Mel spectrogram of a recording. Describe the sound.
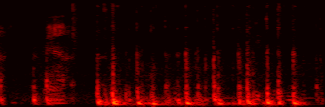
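Typing on a keyboard: a brief flurry of taps, then a short pause, then many steady, rhythmic keystrokes with a dull, thudding attack.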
